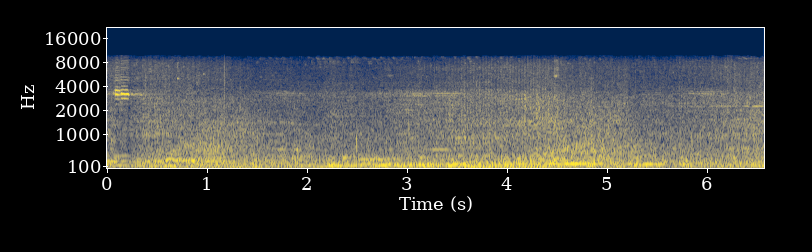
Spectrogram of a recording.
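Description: Road traffic noise: vehicle engines running amid a steady, dense street din.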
